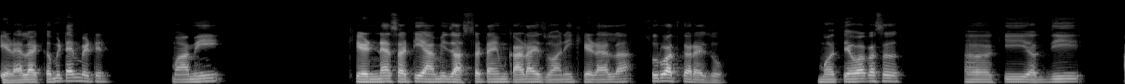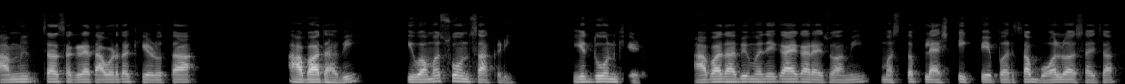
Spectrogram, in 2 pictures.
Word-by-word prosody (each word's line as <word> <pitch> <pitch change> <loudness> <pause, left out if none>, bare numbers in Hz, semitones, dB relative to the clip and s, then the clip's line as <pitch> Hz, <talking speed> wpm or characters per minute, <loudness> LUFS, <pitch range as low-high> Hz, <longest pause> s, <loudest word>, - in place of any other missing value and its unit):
खेळायला 110 +2 +3
कमी 140 +5 +1
टाईम 155 +1 +3
भेटेल. 135 -3 -2 0.6
मग 115 - -3
आम्ही 135 +6 -1 1.3
खेळण्यासाठी 130 +1 +4
आम्ही 125 +1 +3
जास्त 125 - +2
टाईम 125 0 +1
काढायचो 115 0 +2
आणि 115 +2 -4
खेळायला 120 +2 -1 0.2
सुरुवात 155 +1 +5
करायचो. 100 -5 -1 0.9
मग 120 0 -1
तेव्हा 130 +2 +5
कसं 145 0 0 0.7
अ, - - -7 0.4
की 120 -1 -3
अगदी 125 +4 -4 0.4
आमचा 125 +3 0
सगळ्यात 115 0 -1
आवडता 115 +2 +1
खेळ 115 -3 -3
होता 115 +2 +1 1.1
आबा-धाबी 115 -1 +5 0.6
किंवा 115 0 +3
मग 135 +4 0
सोनसाखळी, 115 - 0 0.6
हे 125 +2 +1
2 130 -1 +2
खेळ. 95 -7 -10 0.5
आबा-धाबीमध्ये 125 +2 +1
काय 125 -1 +4
करायचो 115 -2 -1
आम्ही, 110 +5 -6 0.2
मस्त 110 0 -6
प्लास्टिक 110 +1 -4
पेपरचा 110 +1 -2
बॉल 110 +3 0
असायचा, 110 -1 -3
120 Hz, 110 wpm, -23 LUFS, 110-125 Hz, 1.3 s, सुरुवात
